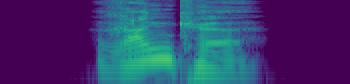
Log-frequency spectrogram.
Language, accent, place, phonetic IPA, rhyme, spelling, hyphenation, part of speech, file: German, Germany, Berlin, [ˈʁaŋkə], -aŋkə, Ranke, Ran‧ke, noun, De-Ranke.ogg
- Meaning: tendril (of vine)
